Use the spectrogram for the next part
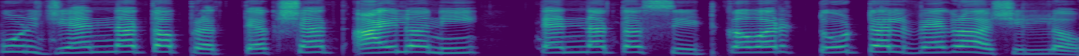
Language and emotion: Goan Konkani, neutral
